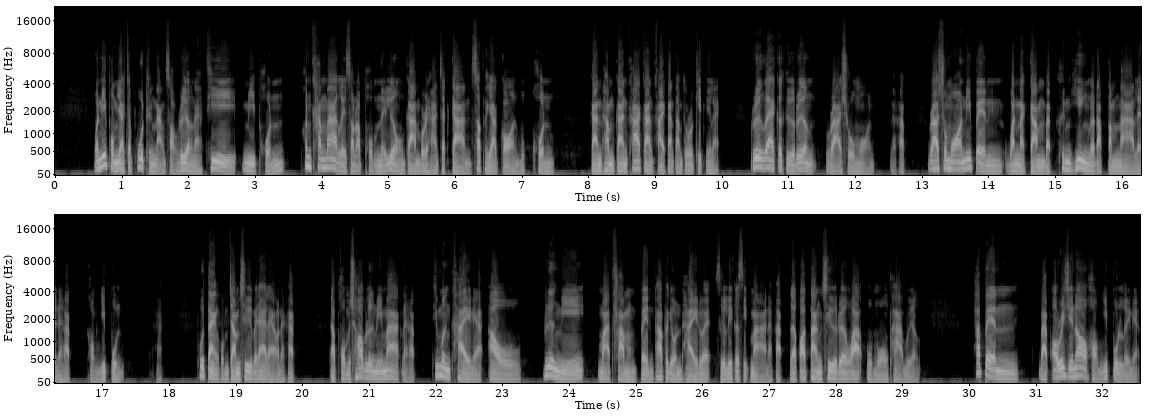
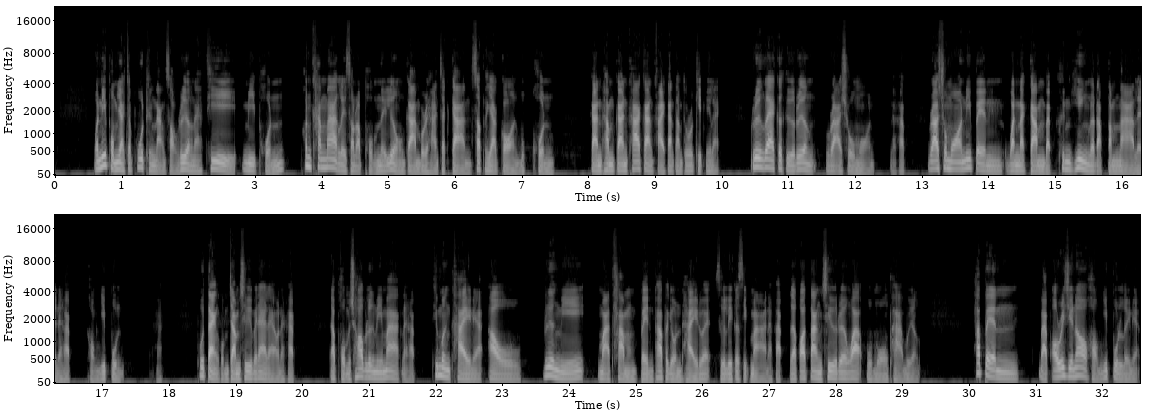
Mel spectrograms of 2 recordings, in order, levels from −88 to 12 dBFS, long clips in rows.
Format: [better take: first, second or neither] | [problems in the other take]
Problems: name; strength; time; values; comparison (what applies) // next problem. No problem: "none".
second | distortion; slight; 10 dB below the speech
